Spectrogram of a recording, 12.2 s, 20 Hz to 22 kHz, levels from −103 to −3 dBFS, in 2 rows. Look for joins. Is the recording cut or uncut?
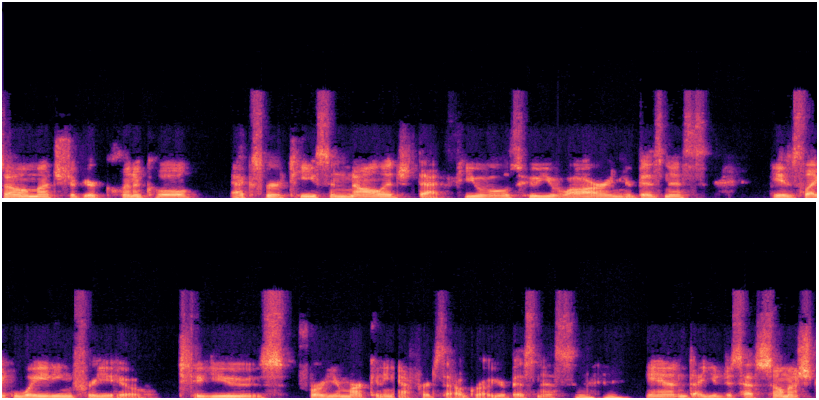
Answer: uncut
